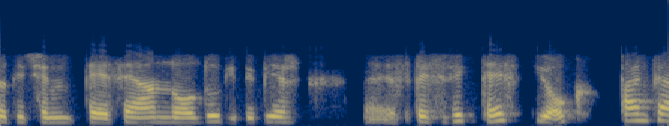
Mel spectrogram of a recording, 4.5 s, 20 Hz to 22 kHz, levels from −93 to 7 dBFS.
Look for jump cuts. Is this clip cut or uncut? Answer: uncut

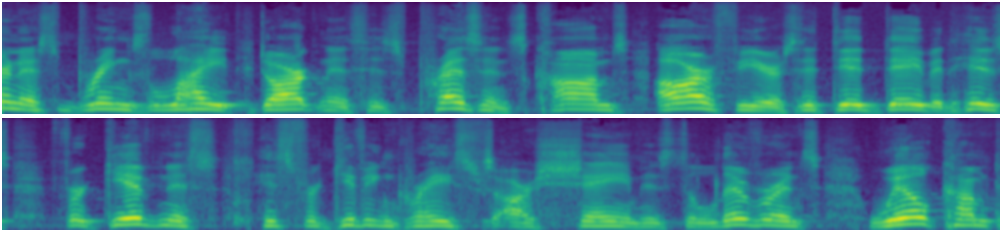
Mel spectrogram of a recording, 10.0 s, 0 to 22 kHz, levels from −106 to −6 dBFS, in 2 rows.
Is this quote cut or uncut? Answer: cut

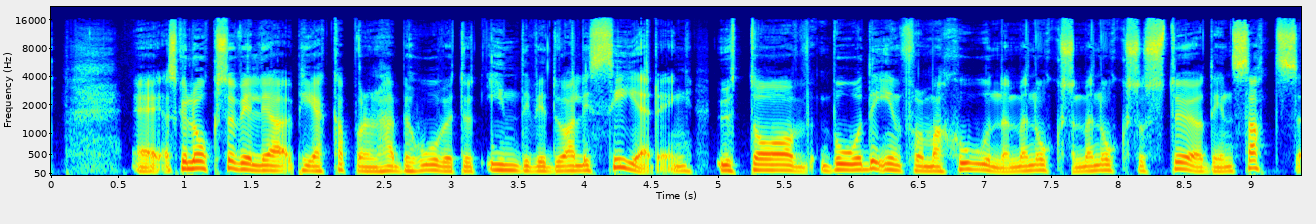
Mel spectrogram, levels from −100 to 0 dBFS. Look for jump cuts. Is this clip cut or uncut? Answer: cut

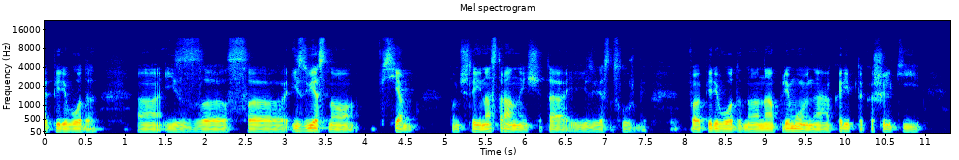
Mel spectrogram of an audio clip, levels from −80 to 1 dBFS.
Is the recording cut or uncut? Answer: cut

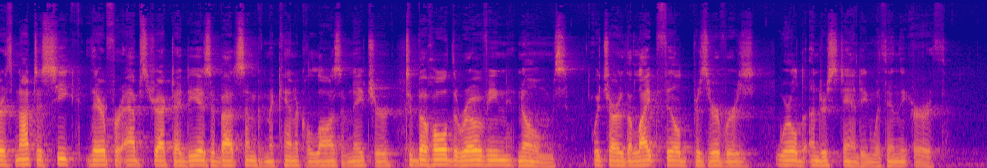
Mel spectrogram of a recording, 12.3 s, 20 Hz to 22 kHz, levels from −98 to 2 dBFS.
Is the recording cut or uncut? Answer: cut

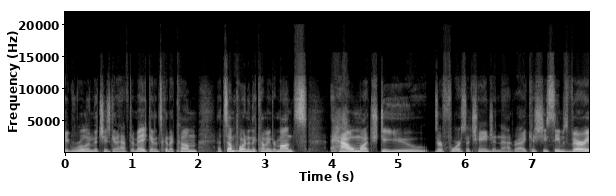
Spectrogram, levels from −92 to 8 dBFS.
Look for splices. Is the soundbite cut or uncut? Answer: cut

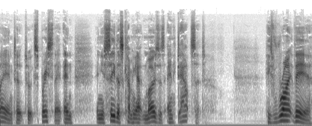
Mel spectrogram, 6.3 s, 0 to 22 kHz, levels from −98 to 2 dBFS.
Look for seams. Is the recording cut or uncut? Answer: cut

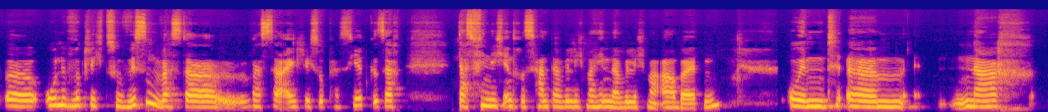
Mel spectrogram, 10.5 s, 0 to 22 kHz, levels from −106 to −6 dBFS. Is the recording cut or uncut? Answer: cut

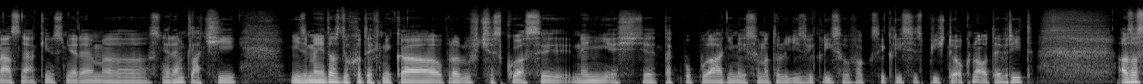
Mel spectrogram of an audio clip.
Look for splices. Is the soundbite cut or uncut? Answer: uncut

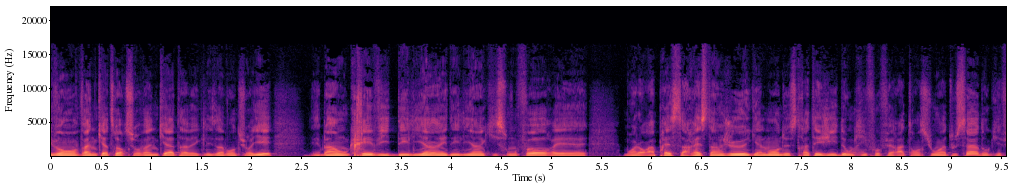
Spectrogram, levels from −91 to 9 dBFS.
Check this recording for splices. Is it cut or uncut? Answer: uncut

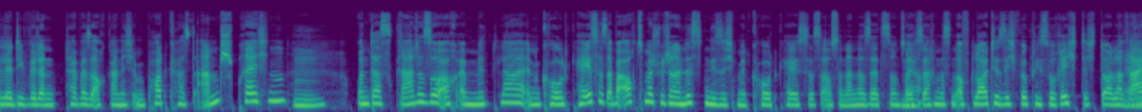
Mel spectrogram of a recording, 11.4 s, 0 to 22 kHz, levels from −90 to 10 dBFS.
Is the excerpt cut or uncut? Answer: uncut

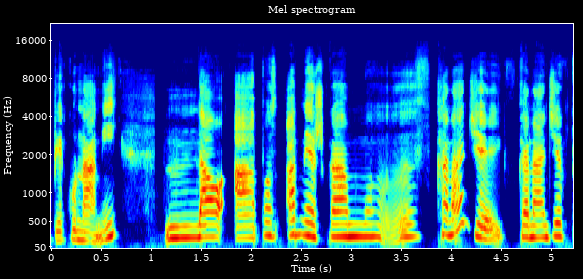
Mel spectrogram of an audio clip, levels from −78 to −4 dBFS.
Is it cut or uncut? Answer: cut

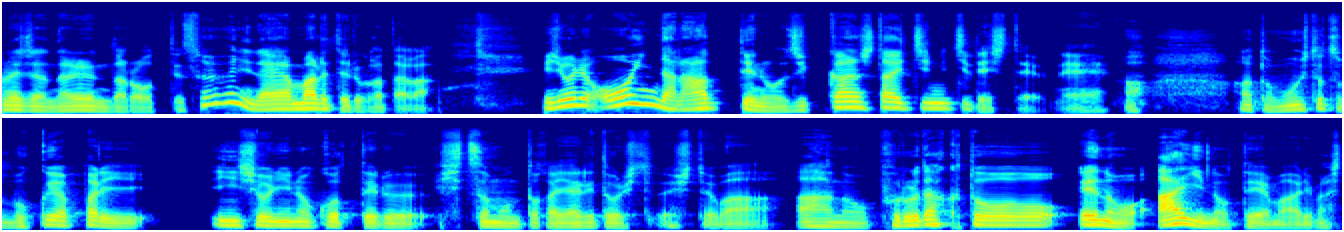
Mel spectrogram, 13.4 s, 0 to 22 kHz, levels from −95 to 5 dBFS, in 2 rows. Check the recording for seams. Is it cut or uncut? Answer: uncut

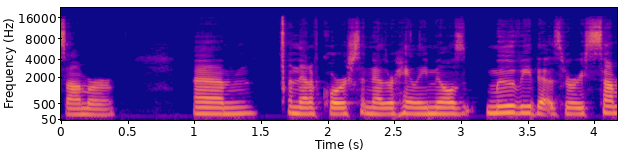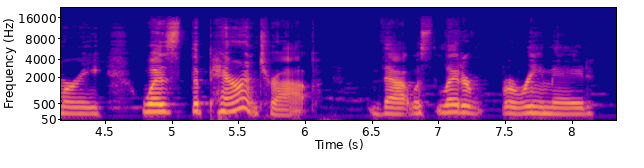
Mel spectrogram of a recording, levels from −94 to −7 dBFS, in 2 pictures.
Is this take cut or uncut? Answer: uncut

